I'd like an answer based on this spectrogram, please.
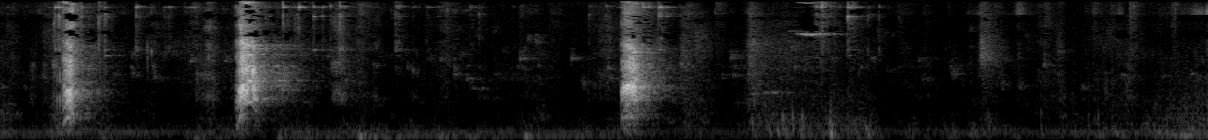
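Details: Shih Tzu; bark; play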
